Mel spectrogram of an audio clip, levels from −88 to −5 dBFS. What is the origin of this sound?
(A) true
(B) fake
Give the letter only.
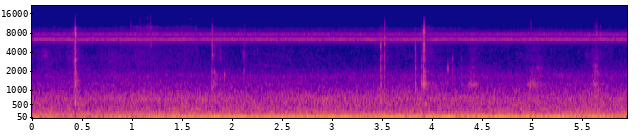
A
